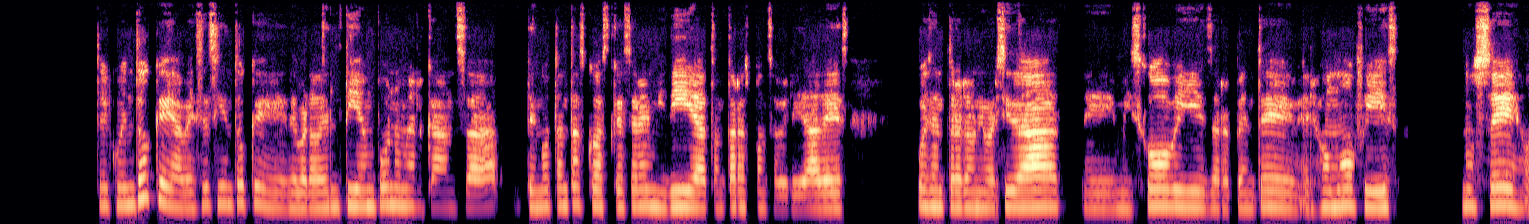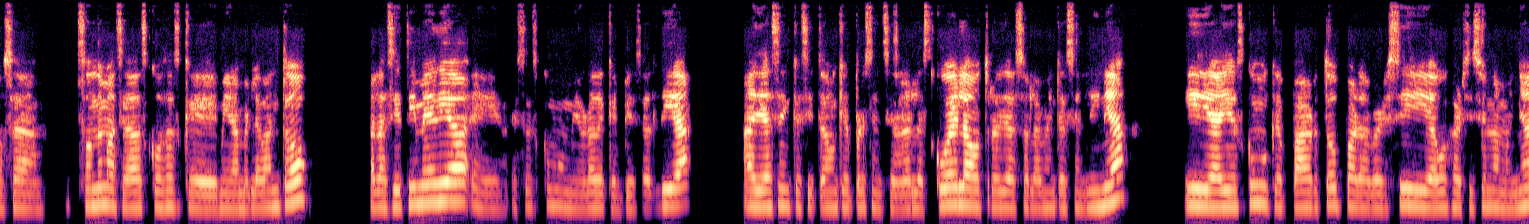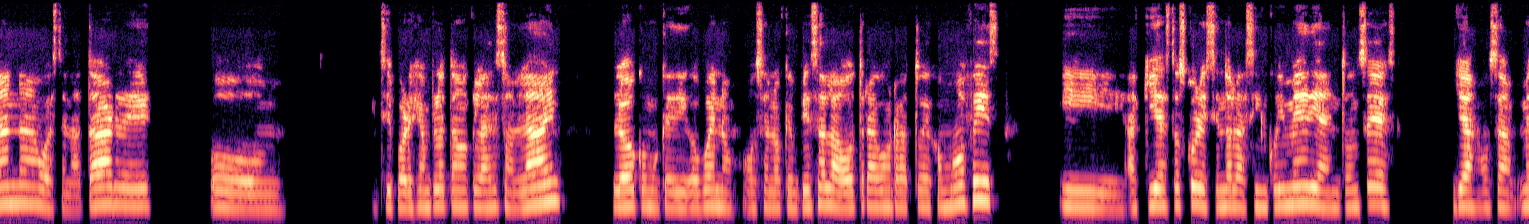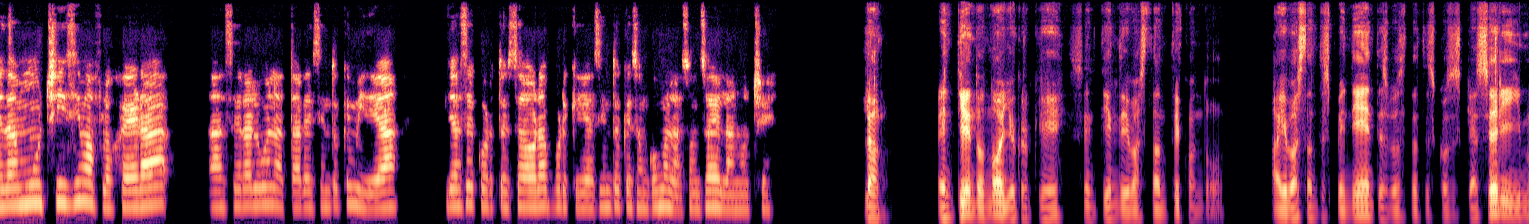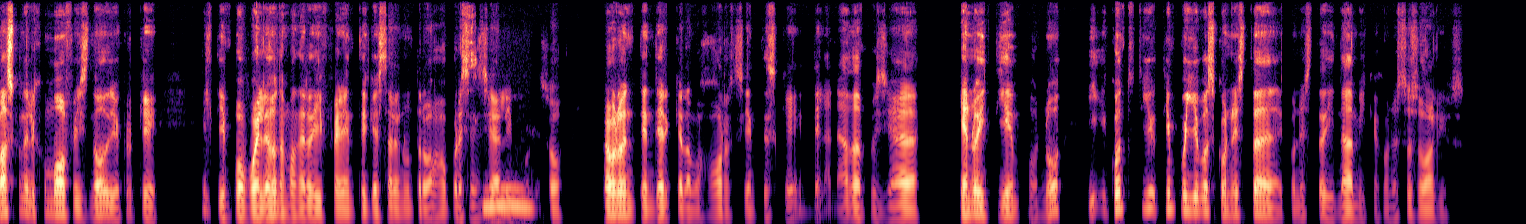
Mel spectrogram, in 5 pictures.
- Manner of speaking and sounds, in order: tapping; other background noise
- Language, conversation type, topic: Spanish, advice, ¿Cómo puedo organizarme mejor cuando siento que el tiempo no me alcanza para mis hobbies y mis responsabilidades diarias?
